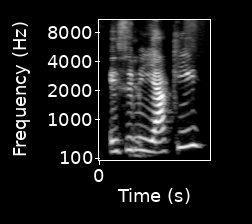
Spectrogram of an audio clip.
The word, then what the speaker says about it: Issey Miyake: How do It's you a- how do we pronounce it? Easy. I listen. It's a Miyaki. Issey Miyake.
